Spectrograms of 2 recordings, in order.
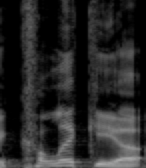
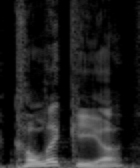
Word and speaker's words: Cilicia: So here he is speaking like this, and he says, I'm from Tarsus in, by the way, Cilicia. I pronounce it that way because these are kappas in Greek. They're k's in Greek. Cilicia.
